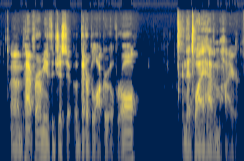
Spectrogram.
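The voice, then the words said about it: Strained, worn-out voice. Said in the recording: “my voice is dead.”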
